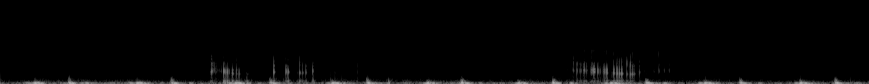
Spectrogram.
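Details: Own heartbeat of a 30-year-old: soft regular low thumps at about 63 beats a minute with some rustling and gurgling over them; ordinary heartbeat.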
